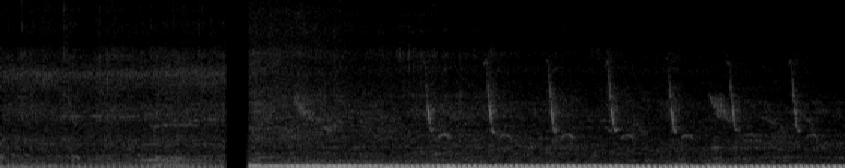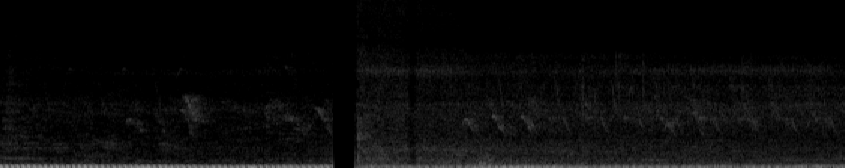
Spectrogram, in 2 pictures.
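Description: Small birds chirping in short, high, repeated calls over a steady low rumble. The rumble is loud through the middle and drops after a brief cut near the end, while fainter chirps go on.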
